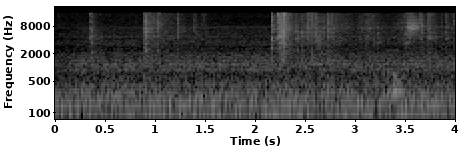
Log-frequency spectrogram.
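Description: Quiet, steady room hum with three faint light clicks as the hanging electromagnet and its wires are handled.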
